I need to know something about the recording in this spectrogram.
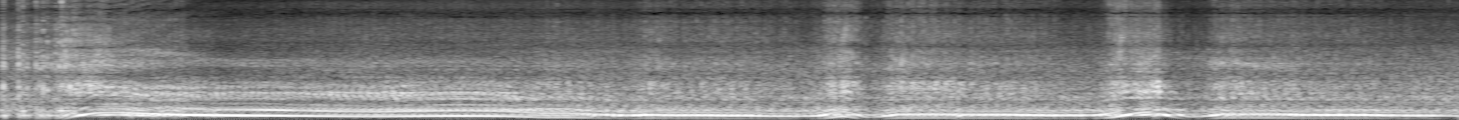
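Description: A vehicle engine running at a steady speed, its pitch rising and falling briefly a few times: near the start, a little past the middle and near the end.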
